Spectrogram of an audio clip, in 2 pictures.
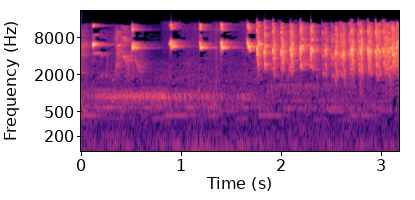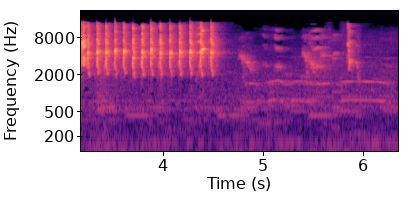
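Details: Many lovebirds, including yellow-collared lovebirds, calling in an aviary, recorded live with two external microphones: sharp high chirps, then a rapid buzzy chatter of evenly repeated notes for about three seconds, then scattered softer chirps.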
